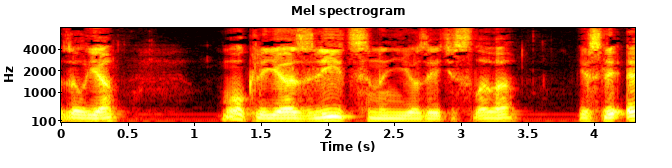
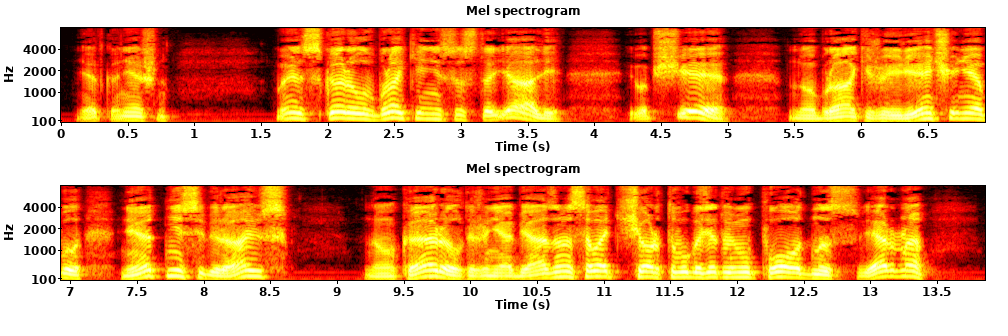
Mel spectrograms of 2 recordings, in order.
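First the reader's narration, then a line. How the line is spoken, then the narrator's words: Laughing. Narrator (Russian): Она засмеялась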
